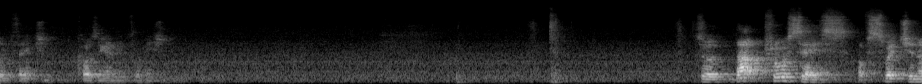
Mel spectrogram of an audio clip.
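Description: A man lectures calmly, heard in a room with a slight echo.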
